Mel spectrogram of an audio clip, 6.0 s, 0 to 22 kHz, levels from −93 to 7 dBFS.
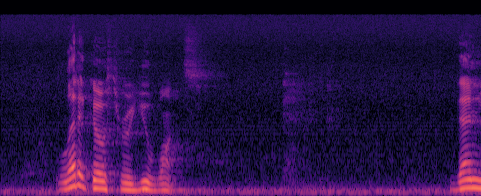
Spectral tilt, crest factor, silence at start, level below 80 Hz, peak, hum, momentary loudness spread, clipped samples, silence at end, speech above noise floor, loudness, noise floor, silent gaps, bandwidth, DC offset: -7 dB/octave; 20 dB; 0.05 s; -60 dBFS; -14 dBFS; none; 26 LU; under 0.1%; 0 s; 26 dB; -30 LUFS; -54 dBFS; none; 16.5 kHz; under 0.1%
